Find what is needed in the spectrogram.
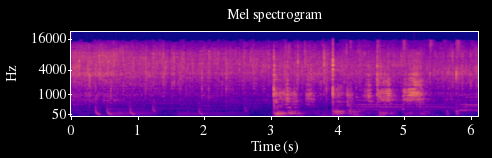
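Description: Parrotfish frying in butter in a nonstick frying pan, sizzling steadily. From about three seconds in, a metal spatula scrapes and clatters against the pan as it works under the fish to turn it.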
